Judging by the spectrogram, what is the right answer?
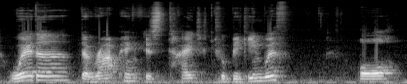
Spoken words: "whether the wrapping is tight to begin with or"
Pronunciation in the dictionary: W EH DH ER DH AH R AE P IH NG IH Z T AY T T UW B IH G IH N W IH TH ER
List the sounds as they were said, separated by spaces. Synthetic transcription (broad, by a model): W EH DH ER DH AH R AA P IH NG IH S T AY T T UW B IH G IH N W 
